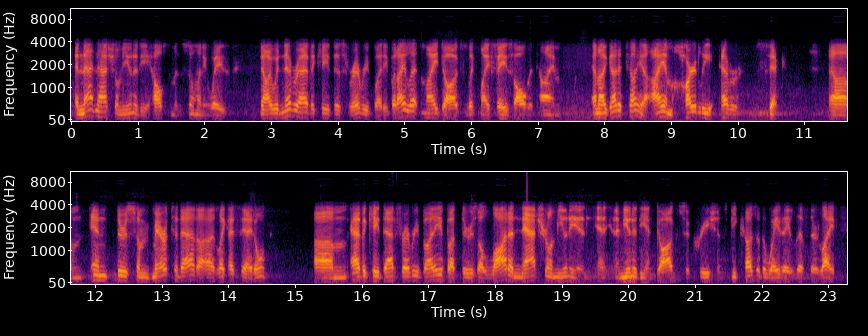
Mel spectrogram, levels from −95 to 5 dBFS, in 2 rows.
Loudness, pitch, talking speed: -23 LUFS, 120 Hz, 200 wpm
